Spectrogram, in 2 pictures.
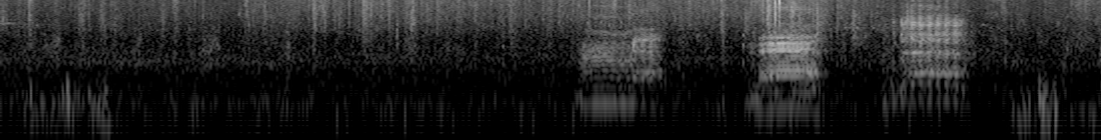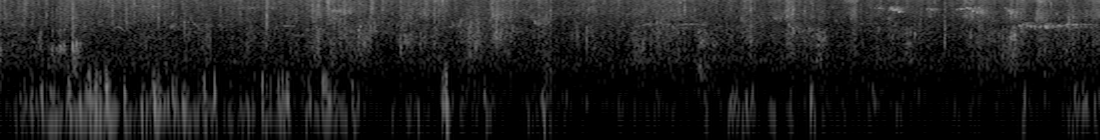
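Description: Zwartbles ewes bleating three times in quick succession, about six to ten seconds in, followed by low irregular rustling and thumping.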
